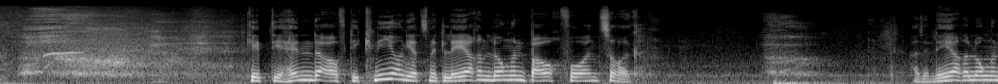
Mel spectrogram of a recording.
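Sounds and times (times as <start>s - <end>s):
forceful exhale through the mouth during Agni Sara yoga breathing exercise: 0.0s - 2.4s, 7.6s - 9.1s
speech: 2.5s - 6.5s, 9.2s - 9.9s.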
